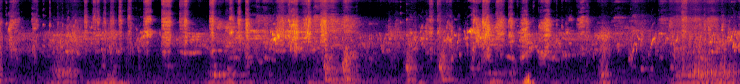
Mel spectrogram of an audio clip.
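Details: Budgies in a colony chattering continuously, with rapid high chirps, trills and squeaky warbles overlapping, plus occasional clicks and a brief low thud.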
